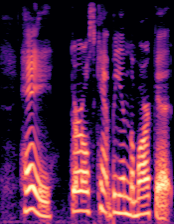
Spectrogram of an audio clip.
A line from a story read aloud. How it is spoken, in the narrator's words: snarled a merchant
